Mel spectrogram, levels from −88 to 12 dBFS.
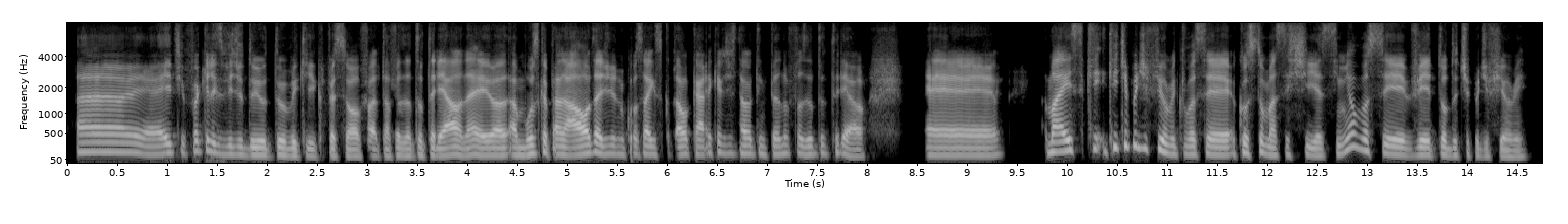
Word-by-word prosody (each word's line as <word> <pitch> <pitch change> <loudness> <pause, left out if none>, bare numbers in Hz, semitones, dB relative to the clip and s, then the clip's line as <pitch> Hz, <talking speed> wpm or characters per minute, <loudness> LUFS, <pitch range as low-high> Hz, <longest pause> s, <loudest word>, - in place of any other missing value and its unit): Ai, 160 -4 +2
ai. 140 +3 +2
Tipo 145 +1 -9
aqueles 165 -5 -2
vídeo 125 -1 -4
do 120 +1 -4
YouTube 115 -1 0
que 105 +2 -6
que - - -15
o - - -30
pessoal 100 -1 0
fa - - -1
está 105 - -6
fazendo 105 -2 -3
tutorial, 115 +2 +3
né, 115 0 +4
e - - +3
a 115 +1 +4
a - - +1
música 130 +4 0
está 125 0 +3
alta, 130 +6 +6
gente 130 0 -4
não 125 - -9
consegue 125 -1 -1 0.2
o 125 +1 +3
cara, 125 +2 0
que 150 - -5
a - - -5
gente 140 - -11
estava 135 0 -2
tentando 130 +1 -6
fazer 130 -1 -5
o - - -9
tutorial. 130 -7 -3 0.6
Eh, 115 0 +2 0.4
mas 165 +4 +4
que 210 - -7
que 235 - -2
tipo 265 +1 -2
de 220 -1 -3
filme 170 -9 0
que 130 - -12
você 125 -1 +2
costuma 130 -4 -1
assistir, 115 -1 -4
assim, 125 - -5
ou 245 - -2
você 140 - +1
vê 115 +2 +1
todo 115 -2 -4
tipo 110 - -7
de 105 0 -8
filme? 95 -1 -5
125 Hz, 220 wpm, -22 LUFS, 115-140 Hz, 0.6 s, alta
